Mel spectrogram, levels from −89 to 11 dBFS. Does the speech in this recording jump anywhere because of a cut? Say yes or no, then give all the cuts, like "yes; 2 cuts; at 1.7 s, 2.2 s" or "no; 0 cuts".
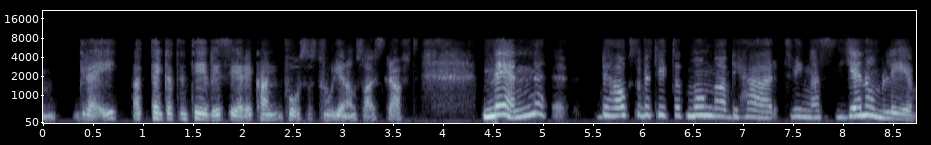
no; 0 cuts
